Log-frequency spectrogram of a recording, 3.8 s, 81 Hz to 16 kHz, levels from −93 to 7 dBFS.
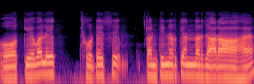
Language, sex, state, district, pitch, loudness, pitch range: Hindi, male, Delhi, New Delhi, 135 Hz, -16 LUFS, 120-140 Hz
